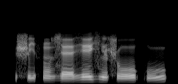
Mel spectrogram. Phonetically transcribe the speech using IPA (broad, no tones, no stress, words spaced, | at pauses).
ʂiθõzɛ ɣeːzʲɔ̃ʂoː ku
